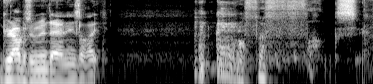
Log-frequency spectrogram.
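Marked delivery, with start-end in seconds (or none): 2.2-3.6 whispered, annoyed muttering under the breath with contempt. Voicing a character grabbing his keys back: gentle hatred. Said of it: "gentle hatred".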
